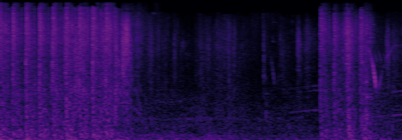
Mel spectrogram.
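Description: Automated turret firing in the sci-fi video game Starfield, a dense burst of rapid gunfire that dips briefly and then resumes, loud and close, with no talking over it.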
